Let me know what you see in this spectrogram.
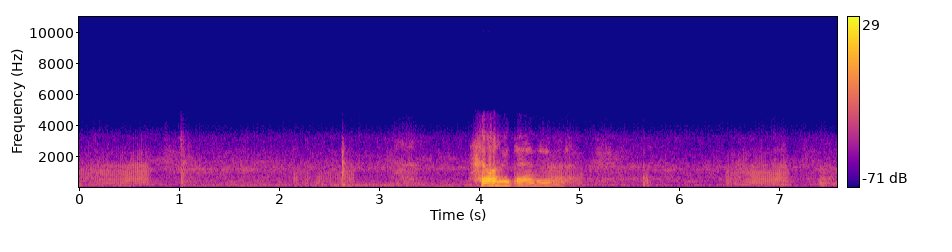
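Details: A sleeping French bulldog snores with rough, rattling bursts and one loud snort partway through; snoring.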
